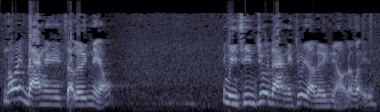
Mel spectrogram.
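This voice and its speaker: A man preaching a sermon in a lively, joking way, often asking the congregation questions. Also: high-pitched, fast talker, highs cut off, a little hiss or hum. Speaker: priest.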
